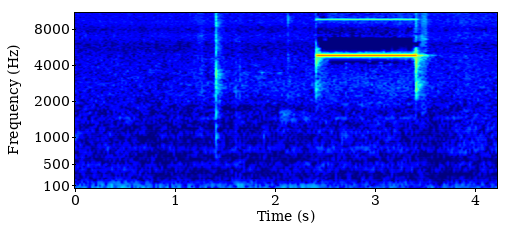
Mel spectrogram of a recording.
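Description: Kosmos Bio-Clock's alarm going off: a single steady, high-pitched electronic beep about a second long, starting a little past halfway. It is one of the evenly spaced beeps of its 10-second alarm as the clock reaches the set alarm time.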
